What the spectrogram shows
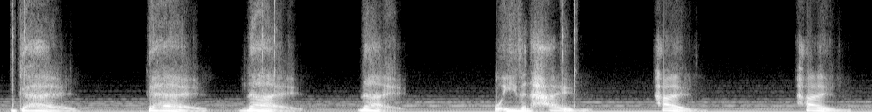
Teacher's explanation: an O sound, which is a rounded lip. And this sound is very strong at the same time, so you need to master it if you want to nail a British accent.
